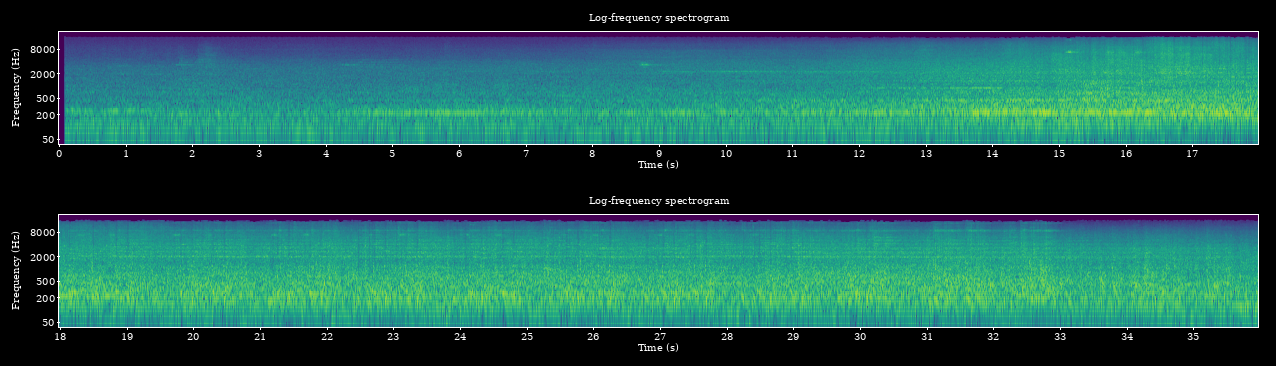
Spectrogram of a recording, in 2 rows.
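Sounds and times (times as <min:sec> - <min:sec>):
train rumble: 0:00.1 - 0:35.9
high-pitched wheel squeal: 0:08.6 - 0:10.7, 0:15.0 - 0:15.9
wheels clacking over rail joints: 0:14.8 - 0:35.9.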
